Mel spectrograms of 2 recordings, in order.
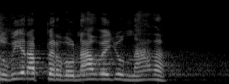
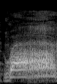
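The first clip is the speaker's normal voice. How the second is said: sudden high yelled ah; imitated shout; 9 semitones higher, 10 dB louder than usual. Imitating a driver yelling at a car, loud yell. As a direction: mimic a startled driver screaming. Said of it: "Gritan así".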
